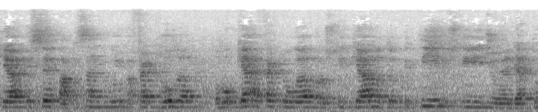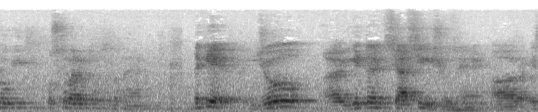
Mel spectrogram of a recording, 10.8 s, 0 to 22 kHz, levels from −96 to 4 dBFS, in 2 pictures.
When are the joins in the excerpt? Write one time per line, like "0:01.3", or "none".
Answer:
none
